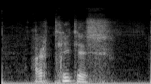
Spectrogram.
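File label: "artritus", Dutch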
